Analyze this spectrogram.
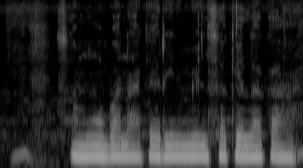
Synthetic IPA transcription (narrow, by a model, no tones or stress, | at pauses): səmuɦbənakeɾinmilsəkeləka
